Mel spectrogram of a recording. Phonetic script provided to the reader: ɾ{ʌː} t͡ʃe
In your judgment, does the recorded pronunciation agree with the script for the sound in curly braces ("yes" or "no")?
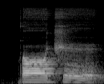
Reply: yes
